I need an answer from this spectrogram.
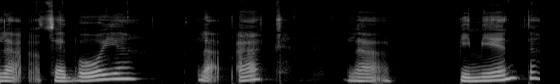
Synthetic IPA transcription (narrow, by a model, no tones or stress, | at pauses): la̰ʔseboja | la̰ʔpʼak | laʔ | pimjent̪a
